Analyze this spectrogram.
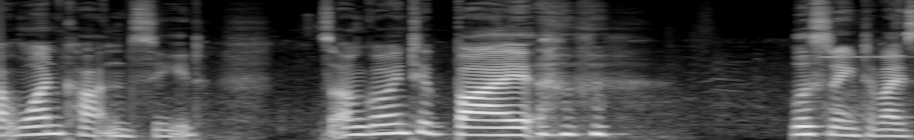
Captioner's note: laughs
